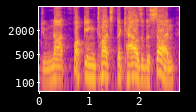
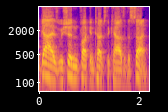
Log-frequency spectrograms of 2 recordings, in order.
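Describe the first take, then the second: First: Each word of "Do not fucking touch the cows of the sun" spelled out slowly, ending falling on "sun"; slow, deliberate prophet's warning; slow solemn warning. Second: Said in the usual way. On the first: Retold or imitated. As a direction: lay down the law slowly and firmly. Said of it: "and I quote". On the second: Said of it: "is like".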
